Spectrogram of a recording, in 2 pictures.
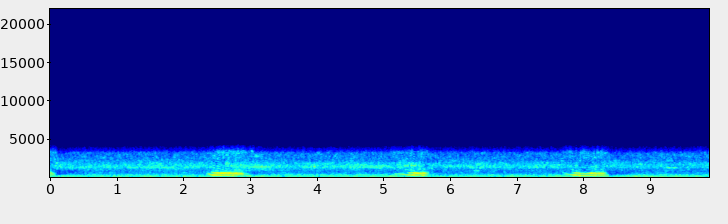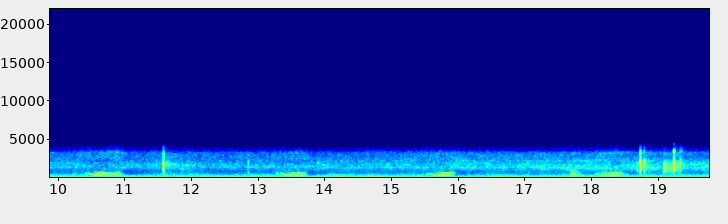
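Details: Sleeping cat named Taylor snoring in a slow, even rhythm: seven breathy, whistling snores about every two and a half seconds, with a sharp click midway and brief scraping noises near the end.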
